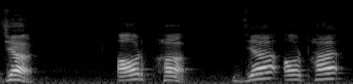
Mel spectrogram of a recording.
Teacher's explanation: ज और फ ऐसे शब्द हैं जिनके बोलने में वायु विशेष स्थान से घर्षण करते हुए निकलती है।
